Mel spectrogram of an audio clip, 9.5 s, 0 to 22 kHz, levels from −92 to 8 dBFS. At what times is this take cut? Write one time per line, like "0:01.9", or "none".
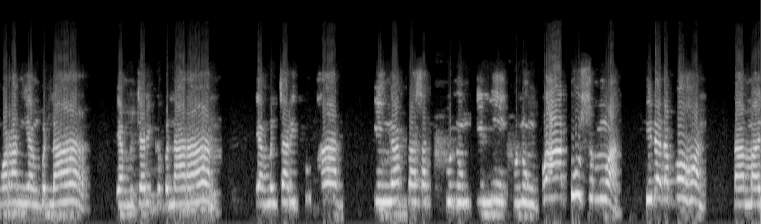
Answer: none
